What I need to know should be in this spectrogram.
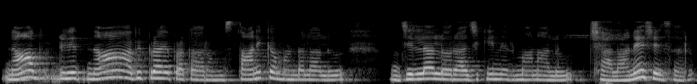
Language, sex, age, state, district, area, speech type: Telugu, female, 30-45, Andhra Pradesh, East Godavari, rural, spontaneous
